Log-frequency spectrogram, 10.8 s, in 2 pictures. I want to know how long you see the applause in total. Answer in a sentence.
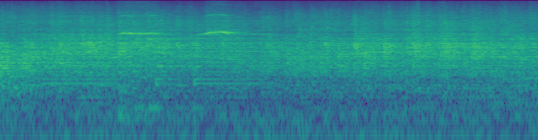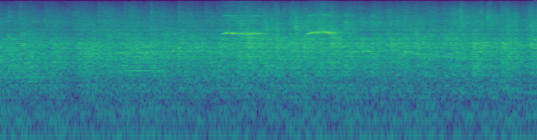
You can hear the applause for 11 seconds altogether.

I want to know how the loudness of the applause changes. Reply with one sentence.
The volume of the applause stays about the same.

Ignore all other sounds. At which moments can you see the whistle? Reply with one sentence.
The whistle can be heard from 1.1 to 2.5 s and from 7.5 to 8.8 s.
